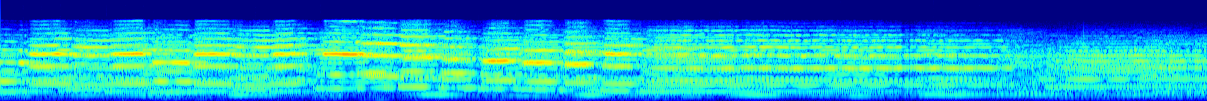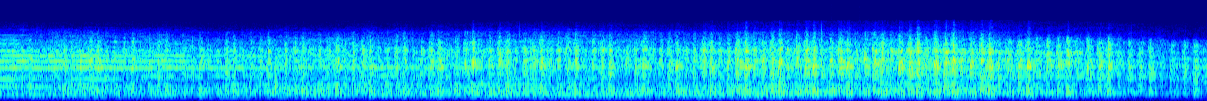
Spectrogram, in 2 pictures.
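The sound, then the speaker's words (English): A car engine runs steadily while the car is driven, with no voices. Its tone shifts and stutters in the first few seconds, then settles into a constant, fairly loud mid-pitched drone with a rough vibrating texture. “The car's just around the corner.”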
